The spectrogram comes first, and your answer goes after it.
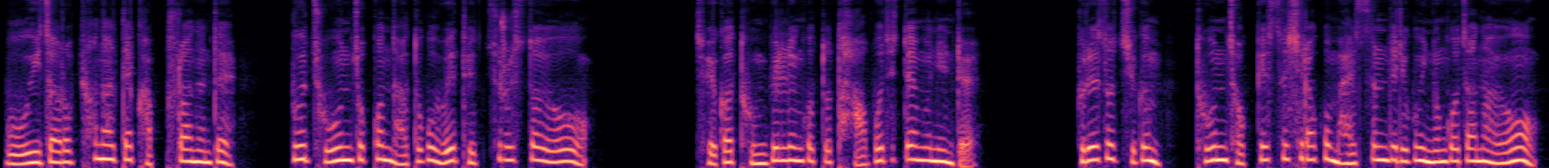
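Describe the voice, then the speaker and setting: Worried husband voiced by a woman, earnest and pleading, slightly lower than her narration, mellow and dry. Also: normal speed, no echo, natural voice. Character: worried young husband, man.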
